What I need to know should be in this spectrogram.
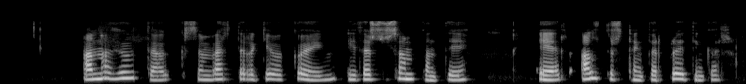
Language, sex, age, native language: Icelandic, female, 30-39, Icelandic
